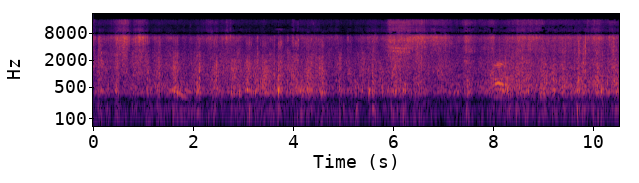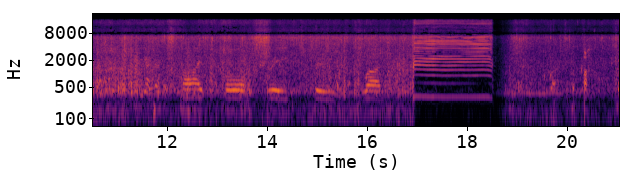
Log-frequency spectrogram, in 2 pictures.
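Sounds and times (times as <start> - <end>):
wind buffeting microphone: 0.0 - 17.0
water splashing around boat: 0.0 - 21.0.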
